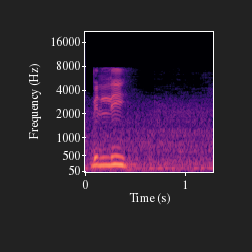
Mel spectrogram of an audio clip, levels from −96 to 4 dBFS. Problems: constant background noise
